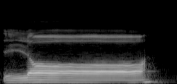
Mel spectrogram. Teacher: if the previous letter has fatha, then the la in the word of Allah is going to be heavy, like law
